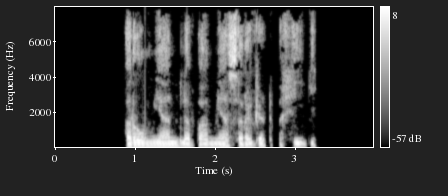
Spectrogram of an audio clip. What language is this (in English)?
Pashto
